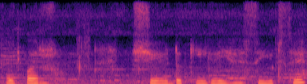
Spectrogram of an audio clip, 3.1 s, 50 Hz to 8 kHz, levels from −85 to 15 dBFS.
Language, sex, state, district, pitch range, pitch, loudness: Hindi, female, Chhattisgarh, Raipur, 210-225 Hz, 215 Hz, -19 LUFS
